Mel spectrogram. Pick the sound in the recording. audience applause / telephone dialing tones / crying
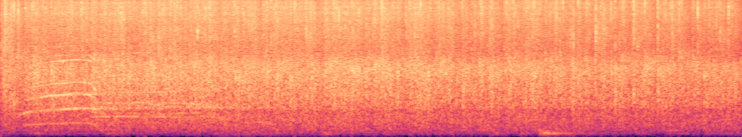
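audience applause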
